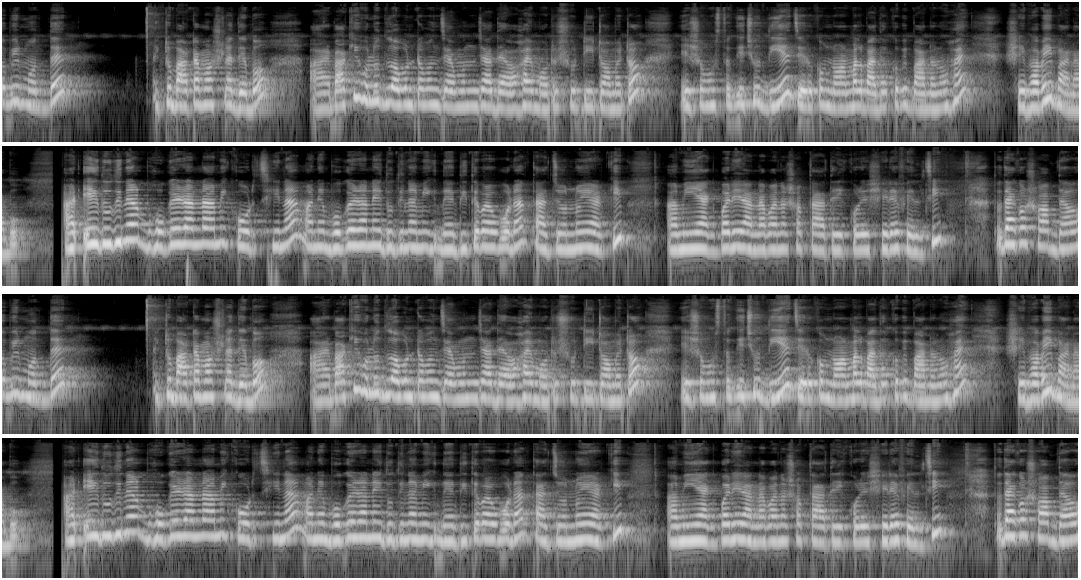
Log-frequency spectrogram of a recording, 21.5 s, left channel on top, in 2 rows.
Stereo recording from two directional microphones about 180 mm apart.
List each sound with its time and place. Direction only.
0.0 s speech: 10° left (ahead or behind)
1.6 s speech: 10° left (ahead or behind)
11.3 s speech: 25° left (ahead or behind); by 21.5 s 10° left (ahead or behind)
